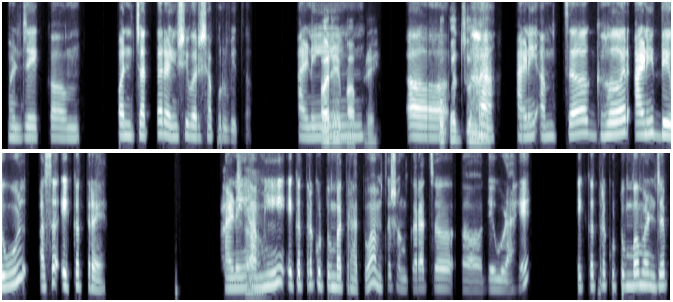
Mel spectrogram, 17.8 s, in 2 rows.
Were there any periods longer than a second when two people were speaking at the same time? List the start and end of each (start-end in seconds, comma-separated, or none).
none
